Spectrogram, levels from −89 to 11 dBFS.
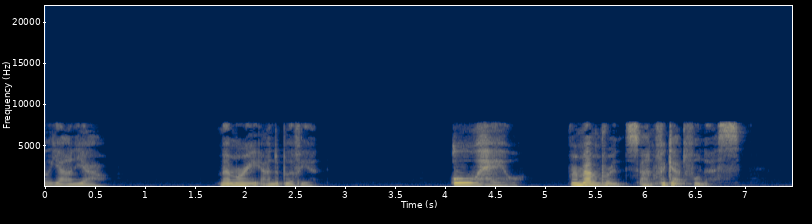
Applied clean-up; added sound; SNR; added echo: none; none; none; none.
